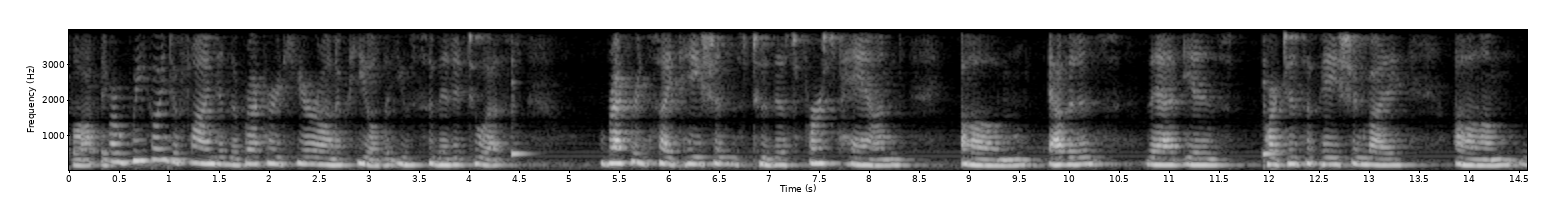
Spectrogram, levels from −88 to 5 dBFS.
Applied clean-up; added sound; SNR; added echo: none; Cowbell; 14 dB; reverberation time 0.5 s.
